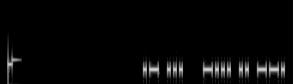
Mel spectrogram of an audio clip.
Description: Morse code, heard as a keyed tone, about 40 wpm, 700 Hz. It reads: AS BIG
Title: Sentences from Top 1600 Words 40wpm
